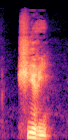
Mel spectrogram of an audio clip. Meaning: a piece of crap, piece of shit
- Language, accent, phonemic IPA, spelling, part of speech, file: French, France, /ʃi.ʁi/, chierie, noun, LL-Q150 (fra)-chierie.wav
